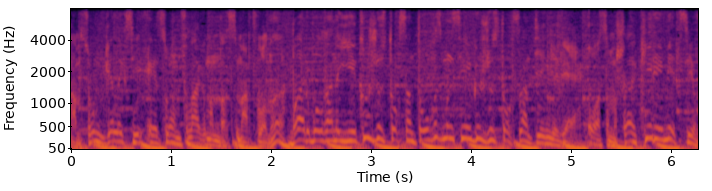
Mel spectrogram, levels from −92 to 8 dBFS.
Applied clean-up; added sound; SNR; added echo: none; none; none; none.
